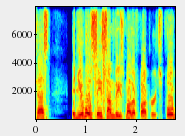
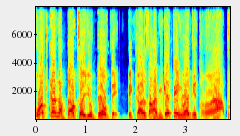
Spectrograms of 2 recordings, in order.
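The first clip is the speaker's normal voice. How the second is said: put-on heavy Russian accent, laid on very thick. Recounting what a woman said to the speaker, in a thick Russian accent. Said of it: "she had the thickest Russian accent".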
